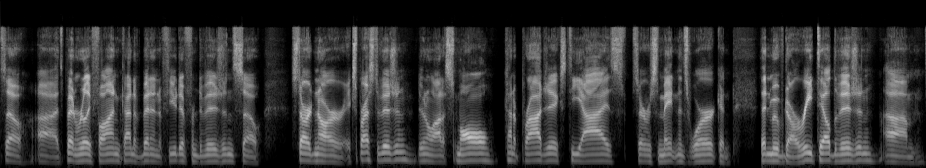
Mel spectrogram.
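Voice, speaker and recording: Against a quiet background, a man with a Missouri accent speaks at a moderate pace. His medium pitch stays monotone, with flat intonation. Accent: Missouri rural twang. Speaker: corporate recruiter. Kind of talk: career workshop talk.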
